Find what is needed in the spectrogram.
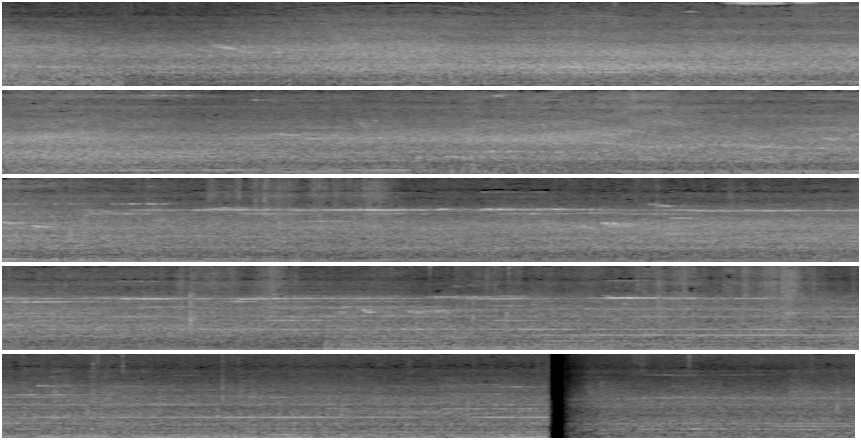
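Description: Street traffic noise: a motor vehicle's engine runs nearby with a steady low hum that grows louder a little past two-thirds of the way through, over general city background.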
